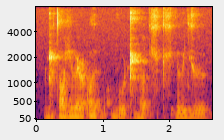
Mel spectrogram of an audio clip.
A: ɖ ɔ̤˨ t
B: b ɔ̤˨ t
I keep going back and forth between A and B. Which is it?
A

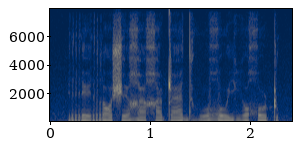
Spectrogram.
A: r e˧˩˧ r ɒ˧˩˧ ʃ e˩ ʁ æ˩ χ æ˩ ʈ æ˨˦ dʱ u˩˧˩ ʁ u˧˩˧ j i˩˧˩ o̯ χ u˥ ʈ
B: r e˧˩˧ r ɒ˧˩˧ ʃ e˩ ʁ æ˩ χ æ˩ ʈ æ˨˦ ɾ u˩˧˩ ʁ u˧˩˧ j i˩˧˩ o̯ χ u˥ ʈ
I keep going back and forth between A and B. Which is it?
A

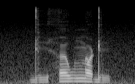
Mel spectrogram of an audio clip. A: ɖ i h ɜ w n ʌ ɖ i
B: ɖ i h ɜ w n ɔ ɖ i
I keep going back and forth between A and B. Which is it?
B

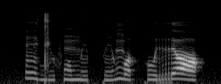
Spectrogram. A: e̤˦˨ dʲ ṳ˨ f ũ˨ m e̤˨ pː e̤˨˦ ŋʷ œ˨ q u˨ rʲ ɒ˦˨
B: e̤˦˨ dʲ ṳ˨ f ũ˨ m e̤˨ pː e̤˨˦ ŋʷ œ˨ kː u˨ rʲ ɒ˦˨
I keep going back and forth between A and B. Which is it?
B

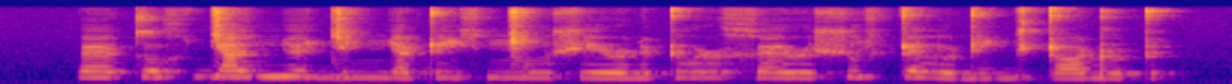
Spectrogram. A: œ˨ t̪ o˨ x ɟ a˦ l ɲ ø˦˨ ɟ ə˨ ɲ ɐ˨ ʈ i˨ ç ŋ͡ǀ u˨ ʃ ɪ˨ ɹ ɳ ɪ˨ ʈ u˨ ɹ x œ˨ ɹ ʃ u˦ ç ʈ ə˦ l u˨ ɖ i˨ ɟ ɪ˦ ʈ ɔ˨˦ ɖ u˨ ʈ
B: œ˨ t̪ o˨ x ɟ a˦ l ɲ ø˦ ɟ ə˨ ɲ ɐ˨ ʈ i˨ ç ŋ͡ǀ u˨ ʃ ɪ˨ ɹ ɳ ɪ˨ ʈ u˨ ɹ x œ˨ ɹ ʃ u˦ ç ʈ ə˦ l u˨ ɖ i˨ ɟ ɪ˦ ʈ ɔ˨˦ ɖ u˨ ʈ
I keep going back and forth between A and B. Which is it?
A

